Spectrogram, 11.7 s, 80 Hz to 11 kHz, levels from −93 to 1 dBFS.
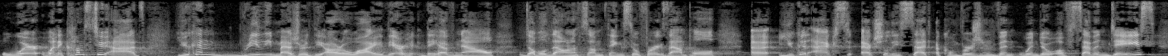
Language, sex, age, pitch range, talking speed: English, female, 20-39, 230-275 Hz, 185 wpm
